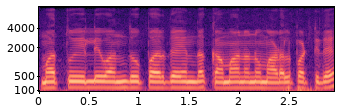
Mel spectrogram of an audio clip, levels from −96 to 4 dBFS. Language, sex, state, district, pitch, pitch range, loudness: Kannada, male, Karnataka, Bidar, 160 Hz, 155-165 Hz, -14 LUFS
